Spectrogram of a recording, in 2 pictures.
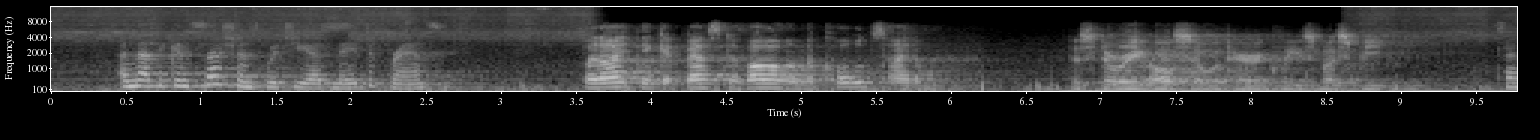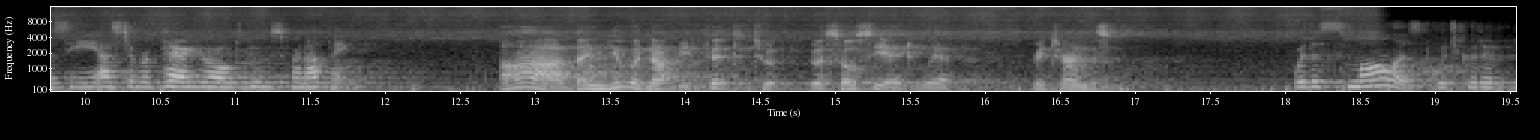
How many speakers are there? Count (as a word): five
